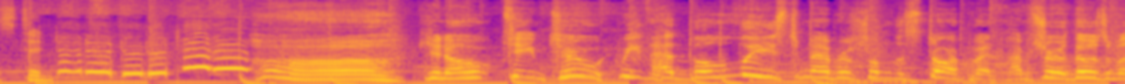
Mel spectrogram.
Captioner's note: sigh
